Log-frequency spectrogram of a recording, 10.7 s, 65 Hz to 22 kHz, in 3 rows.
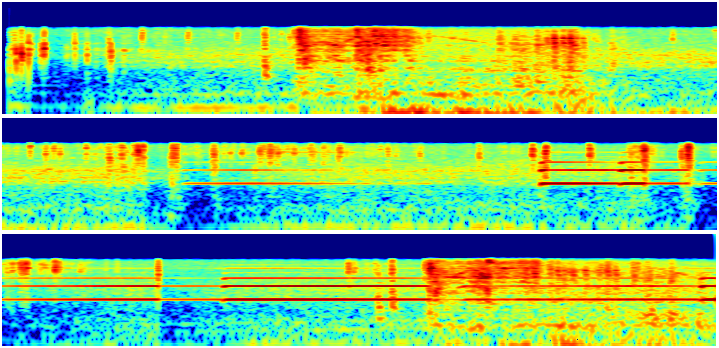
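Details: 3.8 engine: starter cranks in repeated bursts with steady turning but never catches or fires; crank no start, cause unknown.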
